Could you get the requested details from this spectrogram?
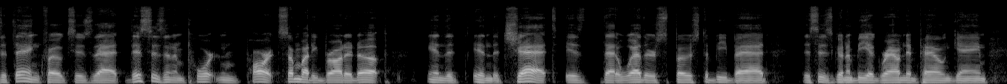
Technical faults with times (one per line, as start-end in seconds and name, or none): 5.83-6.03 call audio freeze
6.12-6.17 skip ahead
6.52-7.23 jitter buffer slow-down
